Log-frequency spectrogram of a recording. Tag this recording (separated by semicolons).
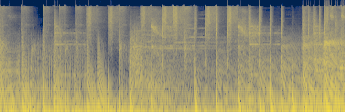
acid; breakbeat; drumloops; drums; electro; electronica; experimental; extreme; glitch; hardcore; idm; processed; rythms; sliced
